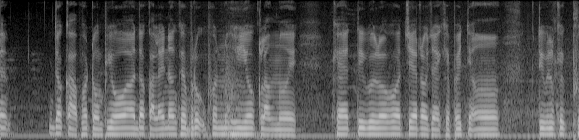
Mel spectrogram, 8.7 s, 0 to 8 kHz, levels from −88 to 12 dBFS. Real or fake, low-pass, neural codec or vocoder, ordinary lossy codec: real; none; none; none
